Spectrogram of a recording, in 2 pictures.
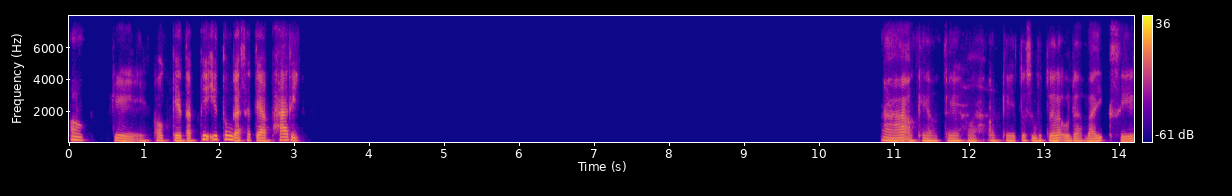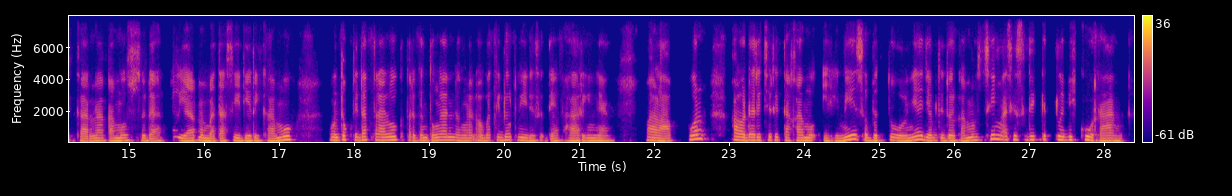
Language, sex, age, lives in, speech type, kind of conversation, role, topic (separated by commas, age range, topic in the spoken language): Indonesian, female, 35-39, Indonesia, conversation, advice, advisor, Mengapa saya sering bangun terlalu pagi dan masih merasa belum segar?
